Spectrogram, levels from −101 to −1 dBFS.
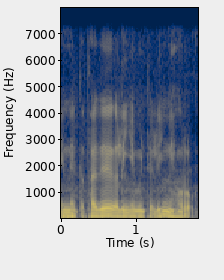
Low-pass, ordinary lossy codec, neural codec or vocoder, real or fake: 7.2 kHz; none; none; real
